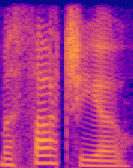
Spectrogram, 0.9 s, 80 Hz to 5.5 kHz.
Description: (mə-sächē-ō, mä-sätchō) Originally Tommaso di Mone. 1401-1428.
